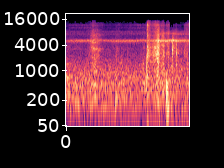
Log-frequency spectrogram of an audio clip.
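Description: Crickets giving a steady, high-pitched trill over a faint hiss. Rustling and bumps from the camcorder being handled come about half a second in and again, louder, near the end.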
